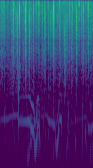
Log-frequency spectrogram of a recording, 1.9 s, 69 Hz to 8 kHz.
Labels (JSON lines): {"label": "biophony, cascading saw", "recorder": "SoundTrap 600 or HydroMoth"}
